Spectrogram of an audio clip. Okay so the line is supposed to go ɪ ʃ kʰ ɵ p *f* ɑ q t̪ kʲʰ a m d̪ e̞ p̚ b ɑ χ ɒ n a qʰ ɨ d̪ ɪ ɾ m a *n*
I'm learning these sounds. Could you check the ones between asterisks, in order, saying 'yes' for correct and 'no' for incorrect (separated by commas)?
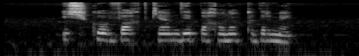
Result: no, no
